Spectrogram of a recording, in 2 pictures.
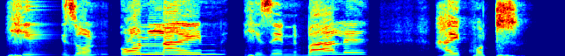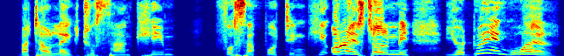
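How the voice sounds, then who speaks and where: A Ugandan woman with a Ugandan English accent, giving emotional, animated thanks at her doctoral defense and acting out remembered conversations. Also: fairly high pitch, unhurried, no echo, low-quality recording. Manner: emotional, grateful, animated storytelling with quoted dialogue. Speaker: PhD candidate. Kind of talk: acknowledgements at a thesis defense. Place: university hall.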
